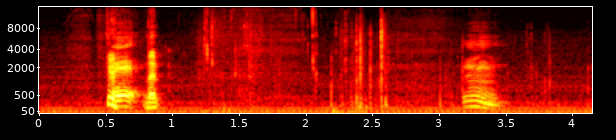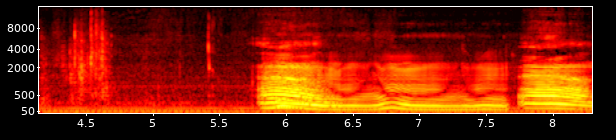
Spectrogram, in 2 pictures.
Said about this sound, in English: Okay, it chews like jerky. Wait. It chews like jerky. It's peppery, too, and I didn't read any pepper.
